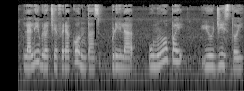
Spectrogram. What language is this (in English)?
Esperanto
